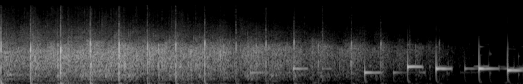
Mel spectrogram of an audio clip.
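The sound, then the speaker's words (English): An audience applauds to thank the speakers at the end of a discussion event, a dense, steady patter of many hands clapping that gradually thins out, with a few faint pinging tones rising through the fading claps toward the end. “Please join me in thanking our speakers.”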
